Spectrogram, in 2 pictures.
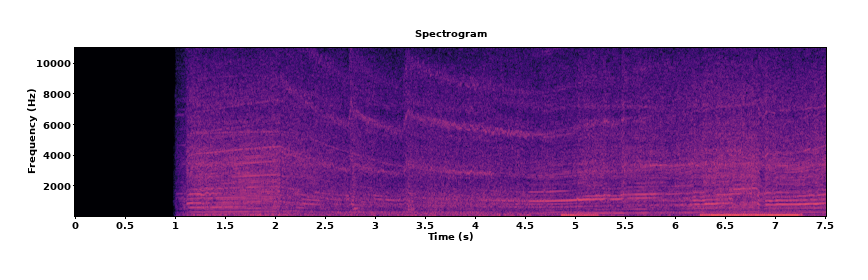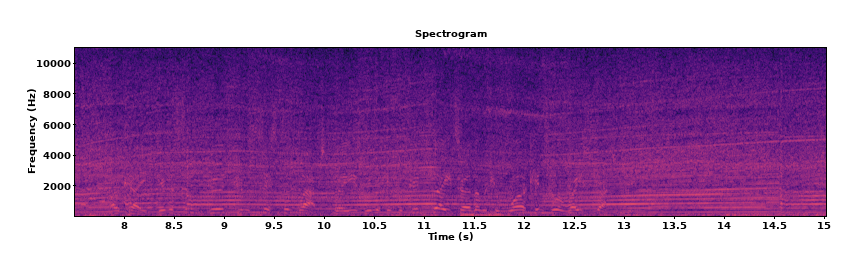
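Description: A Formula One car engine revs high and shifts up through the gears.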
